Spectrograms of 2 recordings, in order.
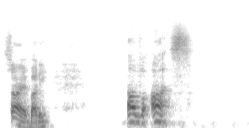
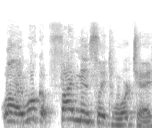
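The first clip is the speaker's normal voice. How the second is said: rushed rant; 6 semitones higher, 7 dB louder, much faster than usual. Acted. Person B launches into venting.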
